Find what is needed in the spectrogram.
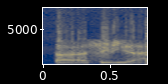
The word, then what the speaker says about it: acedia: And in particular, this concept of, and I don't even know how to pronounce it, but is it acedia, acadia? – Acedia. – Acedia.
